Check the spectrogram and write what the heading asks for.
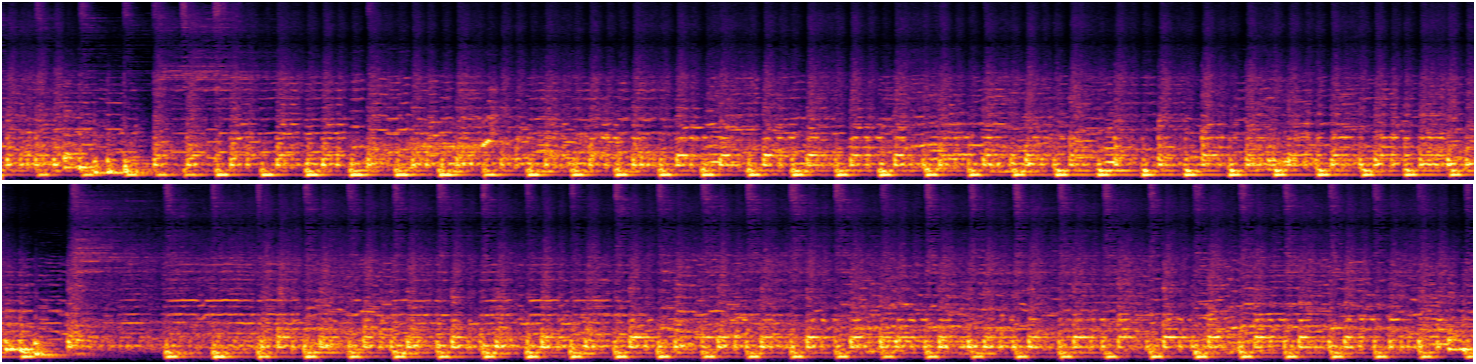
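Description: Live Mexican banda music: sousaphone, saxophone and brass playing over a steady drum beat. The band breaks off briefly about halfway through and then comes back in.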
